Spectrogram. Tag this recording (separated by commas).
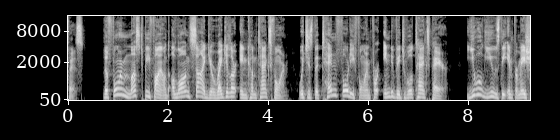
Speech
